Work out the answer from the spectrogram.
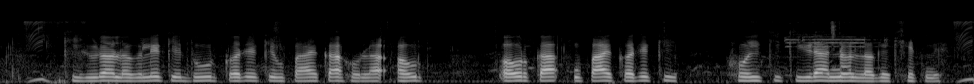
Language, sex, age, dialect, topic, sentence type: Bhojpuri, male, 25-30, Western, agriculture, question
